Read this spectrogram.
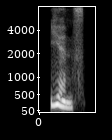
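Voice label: "Jens", German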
